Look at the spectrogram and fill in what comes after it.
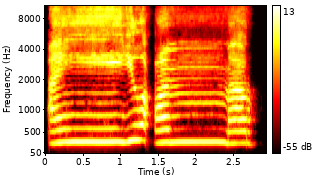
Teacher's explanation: کیونکہ را ساکن سے پہلے زبر ہے، آپ یہ را پور پڑھیں گے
